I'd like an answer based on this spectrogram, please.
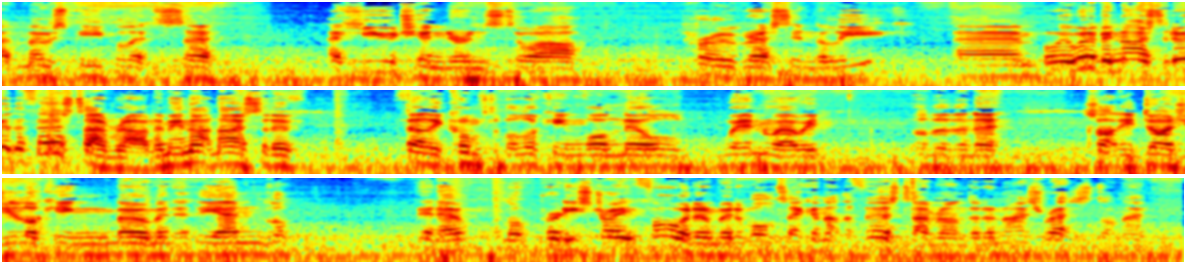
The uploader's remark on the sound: The pod squad records in the car on the way to Rotherham.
